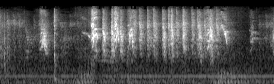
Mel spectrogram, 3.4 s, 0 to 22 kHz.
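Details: Agitated sparrows crying hard, captured 24 March 2013 on an Everio near a turtledove: a couple of single clicks, then a continuous blur of shrill overlapping chirps lasting about two seconds, over a low steady hum.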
